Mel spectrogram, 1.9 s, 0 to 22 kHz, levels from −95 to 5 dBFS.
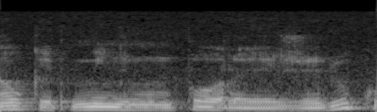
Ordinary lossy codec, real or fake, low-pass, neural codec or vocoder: MP3, 64 kbps; real; 14.4 kHz; none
